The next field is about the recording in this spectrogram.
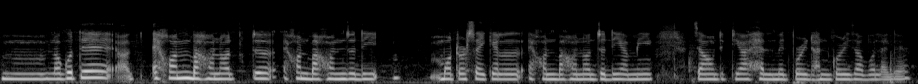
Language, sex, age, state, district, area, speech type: Assamese, female, 18-30, Assam, Lakhimpur, urban, spontaneous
